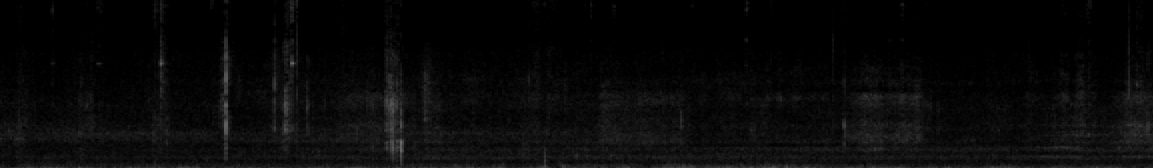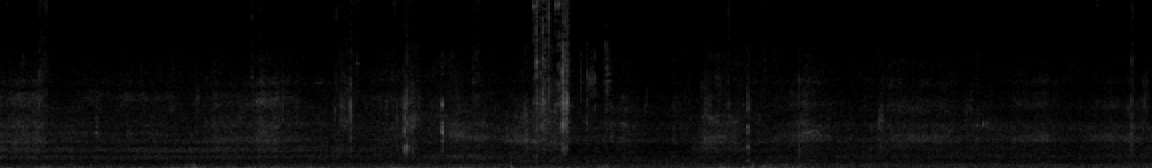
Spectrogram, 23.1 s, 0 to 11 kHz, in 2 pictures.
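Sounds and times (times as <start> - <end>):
wind on microphone: 0.0 - 20.8
diesel engine idling: 0.0 - 23.0.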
